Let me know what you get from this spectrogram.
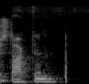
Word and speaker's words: Stockton: Am Stockton. I saying that right? – Yeah, near Stockton.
